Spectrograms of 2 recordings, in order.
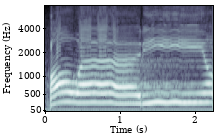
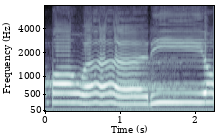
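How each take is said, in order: First: The word ends on a stopped final consonant. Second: The word ends on a short vowel, linked onward. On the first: The reader stops on this word. "أما وقفا" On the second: The reader continues without stopping. "نقرأها وصلا"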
